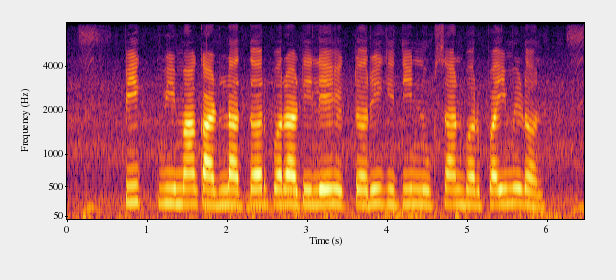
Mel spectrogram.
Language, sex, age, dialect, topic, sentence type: Marathi, male, 31-35, Varhadi, agriculture, question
